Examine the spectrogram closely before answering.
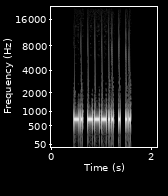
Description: Morse code, heard as a keyed tone, about 36 wpm, 700 Hz. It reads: N8EI
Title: USA Call Signs - 4 Characters - Repeated 2x - 35wpm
